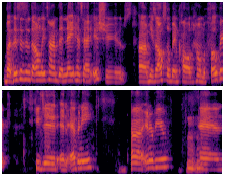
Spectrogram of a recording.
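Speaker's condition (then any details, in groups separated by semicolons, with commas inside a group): No condition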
